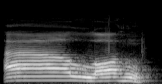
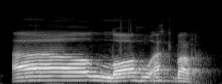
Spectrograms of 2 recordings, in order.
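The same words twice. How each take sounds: First: "Allahu" with the first a drawn out long, very slow; lengthened hamza "Aaallahu"; wrong mad on hamza. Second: Allahu with short a on the hamza, slow; correct takbir. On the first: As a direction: stretch the opening a of "Allahu" into a question. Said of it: "Instead of saying, "Allahu," you say". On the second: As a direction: say "Allahu" with no lengthening of the first a. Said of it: "don't put a mad on the hamza". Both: Shown as a demonstration.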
